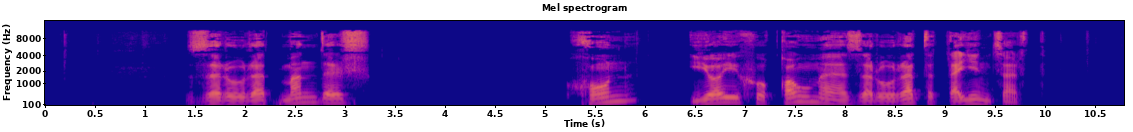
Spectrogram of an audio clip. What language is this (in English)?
Wakhi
